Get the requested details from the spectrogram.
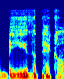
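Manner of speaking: very low, calm, hushed radio-host voice. Addressing everybody, the speaker slips back into NPR voice. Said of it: "go back to my N P R voice".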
